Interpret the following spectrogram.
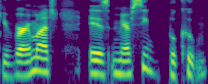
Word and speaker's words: beaucoup: So in French, thank you very much is merci beaucoup, right? B-E-A-U-C-O-U-P. Right. Beaucoup. But the way I sometimes, or mispronounce that last bit, the coup, it comes out sounding exactly like merci beaucoup, C-U-L.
